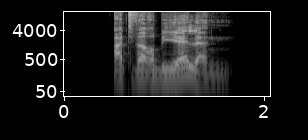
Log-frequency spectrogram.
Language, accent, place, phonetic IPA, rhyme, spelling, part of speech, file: German, Germany, Berlin, [ˌatvɛʁˈbi̯ɛlən], -ɛlən, adverbiellen, adjective, De-adverbiellen.ogg
- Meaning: inflection of adverbiell: 1. strong genitive masculine/neuter singular 2. weak/mixed genitive/dative all-gender singular 3. strong/weak/mixed accusative masculine singular 4. strong dative plural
